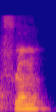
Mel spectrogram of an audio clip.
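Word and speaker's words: Flåm: écrit flamme en fait c'est un a avec une petite bulle au dessus je pense que ça a pas été pris en compte ici dans la police d'écriture et donc en norvégien on prononce bien flum et flum c'est donc une un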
